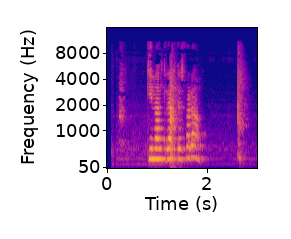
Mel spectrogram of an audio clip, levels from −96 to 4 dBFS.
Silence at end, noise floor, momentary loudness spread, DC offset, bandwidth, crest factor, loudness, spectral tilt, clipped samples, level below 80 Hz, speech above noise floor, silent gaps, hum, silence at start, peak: 0.3 s; -61 dBFS; 22 LU; under 0.1%; 11 kHz; 22 dB; -20 LUFS; -4 dB/octave; under 0.1%; -66 dBFS; 41 dB; none; none; 0.25 s; -2 dBFS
